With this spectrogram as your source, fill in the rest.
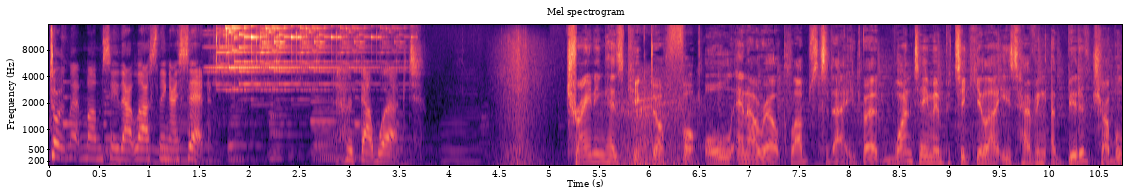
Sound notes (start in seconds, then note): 1.3 magical tinkling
